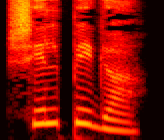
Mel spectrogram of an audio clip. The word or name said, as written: ಶಿಲ್ಪಕ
